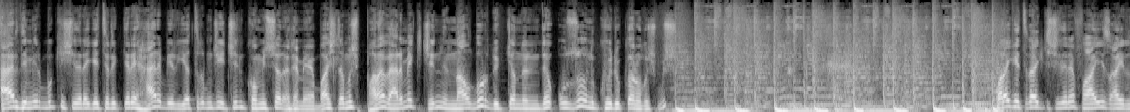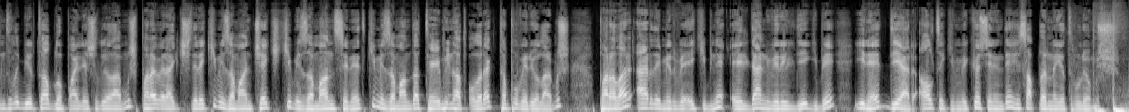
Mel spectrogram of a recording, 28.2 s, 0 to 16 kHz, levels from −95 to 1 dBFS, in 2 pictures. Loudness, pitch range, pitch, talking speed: -15 LUFS, 120-155 Hz, 140 Hz, 125 wpm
